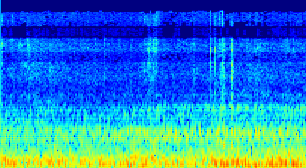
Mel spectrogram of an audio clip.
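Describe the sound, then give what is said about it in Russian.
People beat on car bodywork: several bangs and thumps, scattered and irregular, heard over a steady low rumble, like being inside a vehicle while it's struck from outside. “По машинам бьют. По кузову бьют.”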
